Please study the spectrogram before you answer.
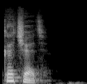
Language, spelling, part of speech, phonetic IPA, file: Russian, качать, verb, [kɐˈt͡ɕætʲ], Ru-качать.ogg
- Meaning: 1. to rock, to swing, to shake, to wobble; to dandle 2. to pump 3. to toss, to roll, to pitch 4. to lift up, to chair (to toss someone up, like a group of fans their champion) 5. to download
